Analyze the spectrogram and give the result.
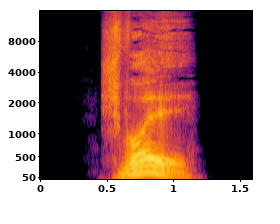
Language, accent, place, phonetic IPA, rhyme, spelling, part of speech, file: German, Germany, Berlin, [ʃvɔl], -ɔl, schwoll, verb, De-schwoll.ogg
- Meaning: first/third-person singular preterite of schwellen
